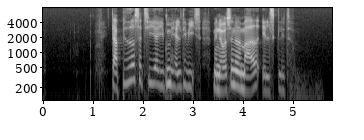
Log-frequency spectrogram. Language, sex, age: Danish, female, 30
